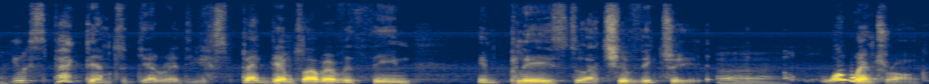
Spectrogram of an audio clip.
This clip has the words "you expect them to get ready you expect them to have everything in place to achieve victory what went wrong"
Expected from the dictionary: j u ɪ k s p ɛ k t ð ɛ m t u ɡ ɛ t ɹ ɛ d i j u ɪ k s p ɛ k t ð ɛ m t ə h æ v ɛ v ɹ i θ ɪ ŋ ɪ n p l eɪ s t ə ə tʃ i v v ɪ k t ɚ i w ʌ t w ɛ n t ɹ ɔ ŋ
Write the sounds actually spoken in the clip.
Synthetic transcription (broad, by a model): j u ɪ k s p ɛ k t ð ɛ m t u ɡ ɛ t ɹ ɛ d i j u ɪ k s p ɛ k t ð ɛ m t ə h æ v ɛ v ɹ i θ ɪ ŋ ɪ n p l eɪ s t ə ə tʃ i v v ɪ k t ɚ i w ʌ t w ɛ n t ɹ ɔ ŋ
